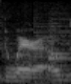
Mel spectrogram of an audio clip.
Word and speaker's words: Douro: I probably need to pronounce the U more. Douro.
